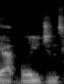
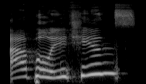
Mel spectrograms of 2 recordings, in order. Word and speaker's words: Appalachians: I mean, this is the Appalachians here too. What? Wait, I keep hearing this word. The Appalachians? I'm saying it wrong. I've been calling it like Appalachians.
